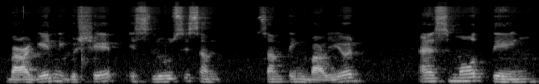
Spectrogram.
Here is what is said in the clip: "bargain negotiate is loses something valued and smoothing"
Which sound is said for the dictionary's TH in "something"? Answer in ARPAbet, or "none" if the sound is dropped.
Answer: T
